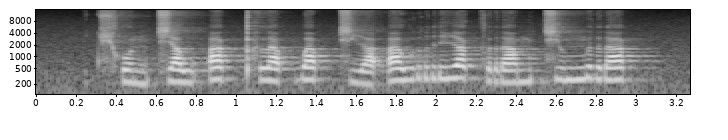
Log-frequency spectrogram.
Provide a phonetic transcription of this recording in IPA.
t͡ɕʰo˨˩nt͡ɕa˧wʔa˥˩k̚pʰla˦˥p̚ wa˦˥p̚t͡ɕi˩˦a̯ʔa˦˥w ri˥˩a̯kra˦˥m t͡ɕɯ˦˥ŋra˦˥k̚

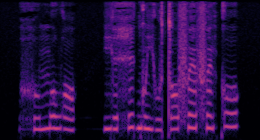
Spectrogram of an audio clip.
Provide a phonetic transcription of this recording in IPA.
hu˧mo˦wɔ˦˨ | je˧he˦ɡũ˧ ju˨ tɔ˨˦fɛ̃˦fɛ̃˦ ko˦

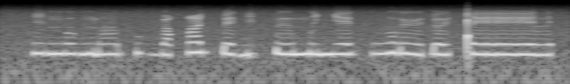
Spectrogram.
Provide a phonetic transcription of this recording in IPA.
iŋʷɨu̯ŋ͡ma̤ kʷɨɡ͡bɵqi k͡peɡik͡pɨ mɨɲeːkʷi̤u̯ ɾʉːɗɵy̯ǃeːl

